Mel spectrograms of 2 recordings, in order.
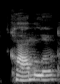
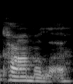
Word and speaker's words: Kamala: But I did hear, and her name is pronounced Kamala. – Kamala. – Yeah. – Let's be respectful.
